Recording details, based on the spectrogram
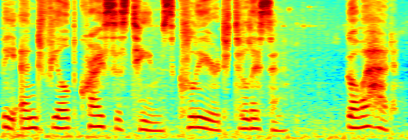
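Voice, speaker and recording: An actress playing a composed, courteous woman official in a video game, speaking in a formal, measured, authoritative way. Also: medium pitch, slight background noise, close to an everyday voice. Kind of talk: video game cutscene acting.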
